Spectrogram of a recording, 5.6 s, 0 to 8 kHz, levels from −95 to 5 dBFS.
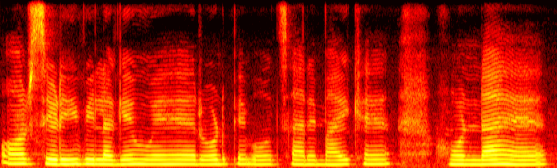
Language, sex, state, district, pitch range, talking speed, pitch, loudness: Hindi, female, Jharkhand, Palamu, 205-220 Hz, 150 wpm, 215 Hz, -15 LUFS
